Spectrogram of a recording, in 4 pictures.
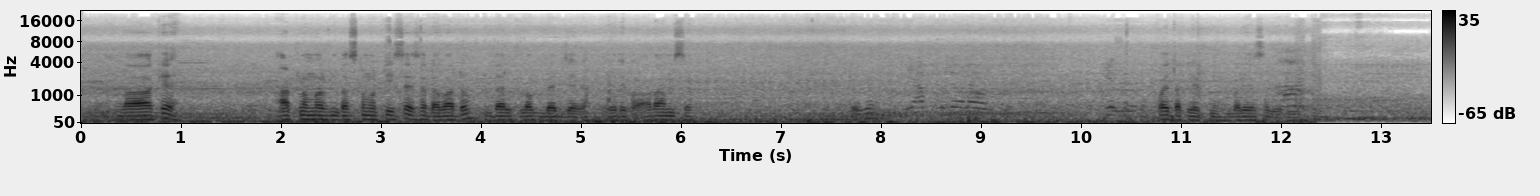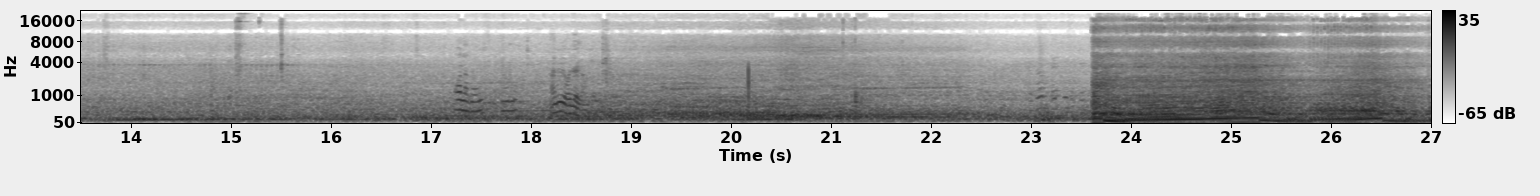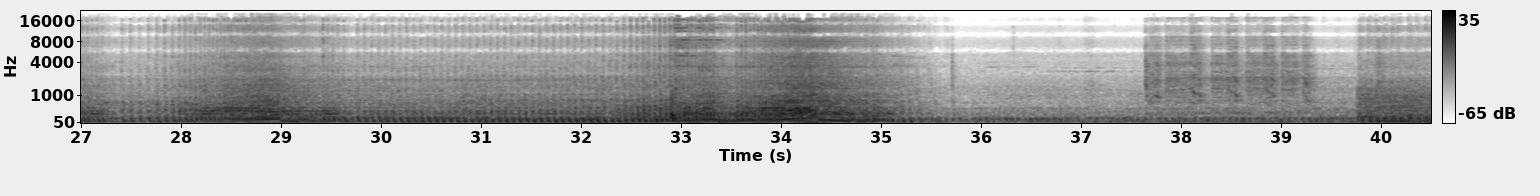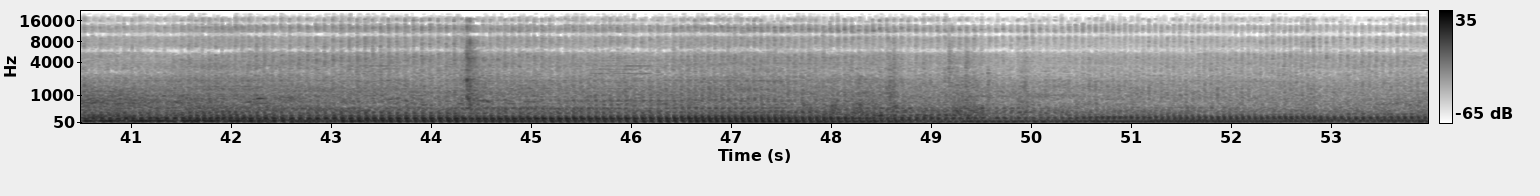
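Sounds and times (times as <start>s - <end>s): motorcycle engine revving: 23.6s - 35.6s, 37.7s - 53.9s.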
